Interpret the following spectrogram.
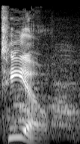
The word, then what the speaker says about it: Theo: It's actually pronounced Tio.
